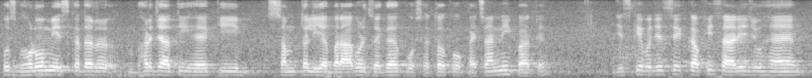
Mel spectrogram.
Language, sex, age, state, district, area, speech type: Urdu, male, 45-60, Bihar, Supaul, rural, spontaneous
